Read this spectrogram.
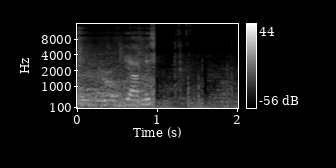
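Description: Footsteps tap down stairs.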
